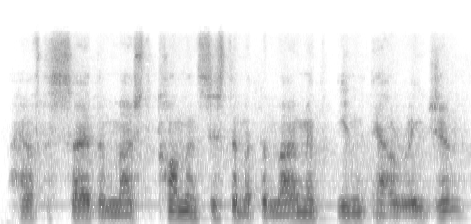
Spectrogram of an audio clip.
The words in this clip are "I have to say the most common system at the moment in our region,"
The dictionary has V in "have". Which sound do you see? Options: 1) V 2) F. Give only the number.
2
